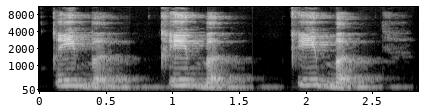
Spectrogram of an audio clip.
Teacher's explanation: یہ جو با ہے با حروف قلقلہ میں سے ہے تو یہاں پر ساکن کی وجہ سے با پر قلقلہ کریں گے اور اس کو پڑھیں گے قب قب قب.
